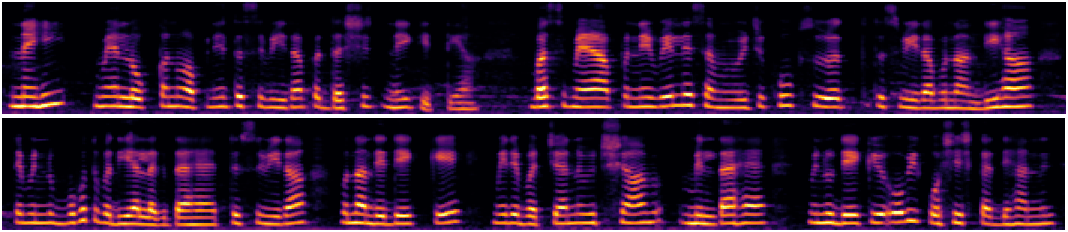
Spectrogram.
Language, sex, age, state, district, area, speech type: Punjabi, female, 45-60, Punjab, Ludhiana, urban, spontaneous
